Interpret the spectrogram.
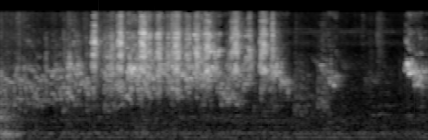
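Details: Pet budgerigar chicks playing in their cage as the adults watch; dense, fast budgie chatter of squeaky chirps and squawks for about three seconds, then quieter gaps and a final loud chirp.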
